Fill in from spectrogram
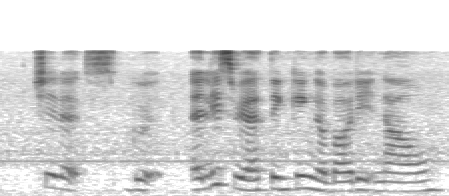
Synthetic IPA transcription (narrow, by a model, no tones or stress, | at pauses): t͡ʃedɛts | ɡud̚ | ɛt̚listwiat̪ɪ̃ŋkɪ̃ŋəbawtit̚naw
